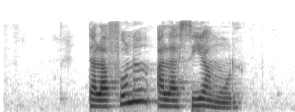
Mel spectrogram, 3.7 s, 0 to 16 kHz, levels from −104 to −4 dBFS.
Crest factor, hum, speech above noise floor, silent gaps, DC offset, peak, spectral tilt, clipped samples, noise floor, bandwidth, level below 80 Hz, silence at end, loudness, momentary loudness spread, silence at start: 18 dB; none; 53 dB; none; under 0.1%; -12 dBFS; -5.5 dB/octave; under 0.1%; -80 dBFS; 8 kHz; -64 dBFS; 0.7 s; -28 LUFS; 8 LU; 1.1 s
